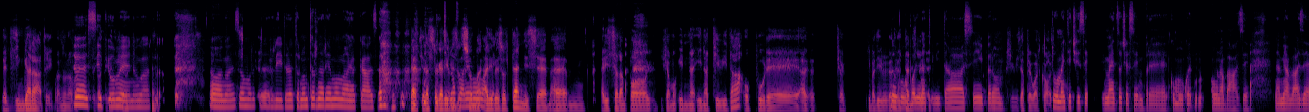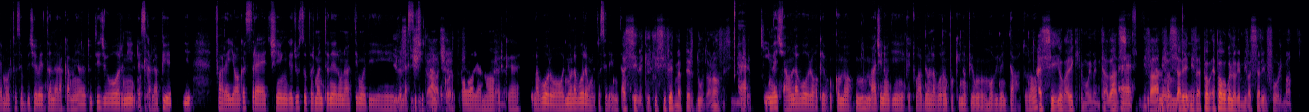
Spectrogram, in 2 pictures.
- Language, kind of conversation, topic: Italian, unstructured, Qual è lo sport che preferisci per mantenerti in forma?
- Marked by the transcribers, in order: unintelligible speech; chuckle; chuckle; laughing while speaking: "Non ce la faremo mai"; "insomma" said as "'nzomma"; chuckle; tapping; other background noise; "proprio" said as "pop"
